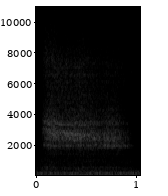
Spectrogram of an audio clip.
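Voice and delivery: ordinary talk

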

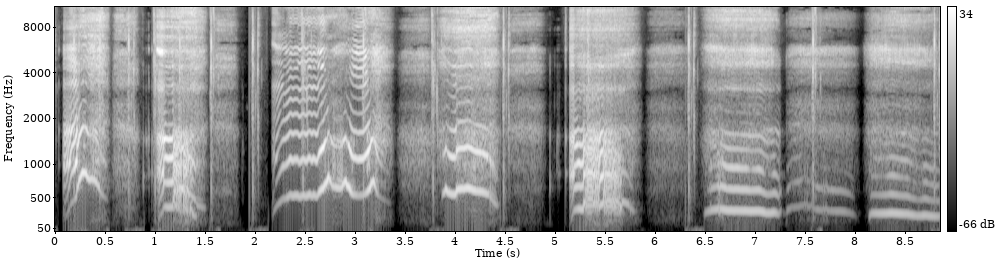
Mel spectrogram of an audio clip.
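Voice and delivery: high, loud moans, falling gradually in pitch. Acted. Climax with a partner, loud moans subsiding. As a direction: cry out, then let it sink.

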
